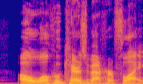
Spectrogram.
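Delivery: ordinary talk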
